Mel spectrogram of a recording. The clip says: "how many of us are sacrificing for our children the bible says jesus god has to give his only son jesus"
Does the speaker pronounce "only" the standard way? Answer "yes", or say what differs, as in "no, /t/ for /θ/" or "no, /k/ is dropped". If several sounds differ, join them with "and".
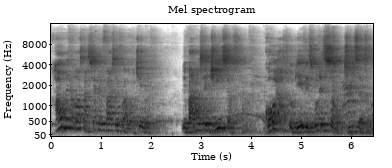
yes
